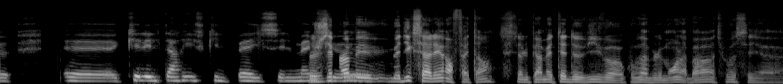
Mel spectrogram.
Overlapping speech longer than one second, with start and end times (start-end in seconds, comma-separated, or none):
none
